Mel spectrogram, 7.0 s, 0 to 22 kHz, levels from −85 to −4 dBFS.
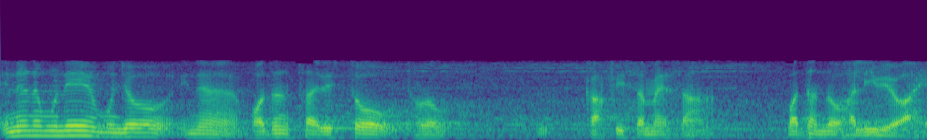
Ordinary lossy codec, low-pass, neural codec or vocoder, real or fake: MP3, 24 kbps; 3.6 kHz; none; real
